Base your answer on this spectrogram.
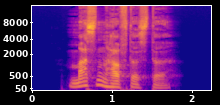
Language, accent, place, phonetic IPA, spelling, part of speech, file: German, Germany, Berlin, [ˈmasn̩haftəstə], massenhafteste, adjective, De-massenhafteste.ogg
- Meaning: inflection of massenhaft: 1. strong/mixed nominative/accusative feminine singular superlative degree 2. strong nominative/accusative plural superlative degree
